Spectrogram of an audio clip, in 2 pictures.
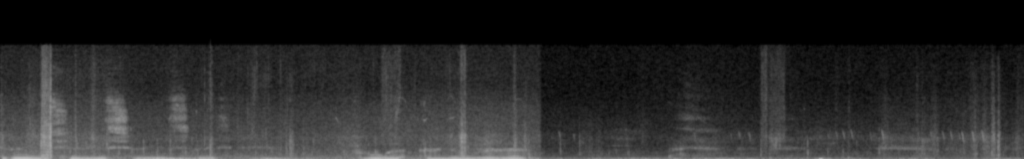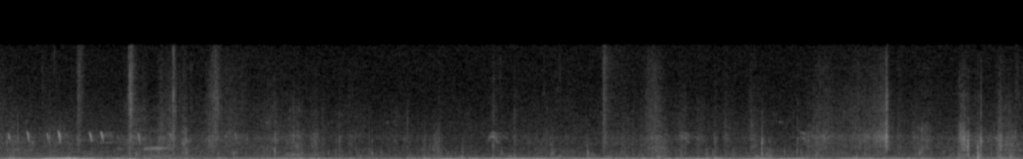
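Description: Hands rustle through short grass and soil.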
